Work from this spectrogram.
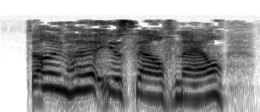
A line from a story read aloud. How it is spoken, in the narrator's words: the Pagori was shouting in a patronizing voice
